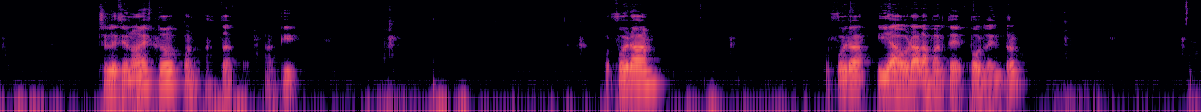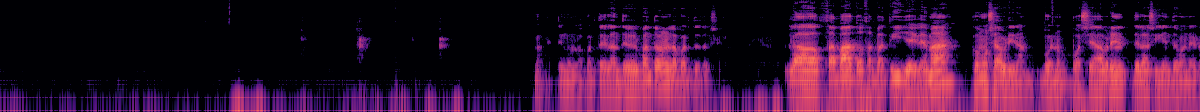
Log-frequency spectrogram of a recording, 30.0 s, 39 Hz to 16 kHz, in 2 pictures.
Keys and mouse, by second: 1.1 right click, 1.8 ctrl+middle click, 2.4 alt+right click, 3.0 alt+shift+right click, 4.7 ctrl+e, 6.2 right click, 7.1 ctrl+right click, 7.5-9.7 middle drag, 9.7 shift+right drag, 10.4 ctrl+right drag, 10.7-12.0 middle drag, 12.0 shift+right click, 12.2-13.7 middle drag, 13.2 ctrl+z, 13.7 shift+right click, 14.6 ctrl+right click, 14.9-16.6 middle drag, 16.6 ctrl+right click, 17.6 ctrl+right click, 17.9-19.3 middle drag, 19.3 ctrl+e, 20.3-30.0 ctrl+middle drag.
